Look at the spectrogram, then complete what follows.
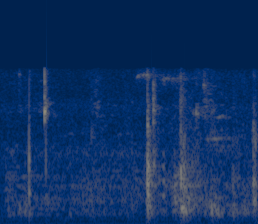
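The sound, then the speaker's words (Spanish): A door opens with a few sharp clicks and clunks of the latch, followed by a brief scraping slide, moderately loud, with no talking. “¿Me puedes escuchar la apertura de la puerta?”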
